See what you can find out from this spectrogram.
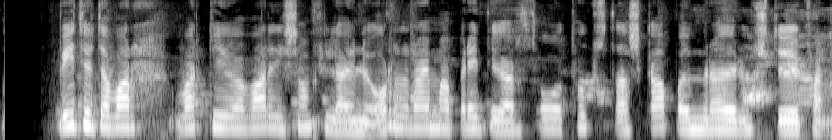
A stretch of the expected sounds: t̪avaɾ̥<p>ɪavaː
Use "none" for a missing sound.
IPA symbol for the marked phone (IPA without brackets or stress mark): c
